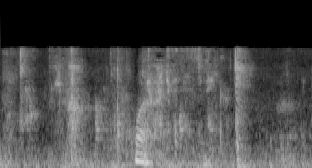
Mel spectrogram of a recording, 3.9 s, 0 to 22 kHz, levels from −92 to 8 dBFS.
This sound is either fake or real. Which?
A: real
